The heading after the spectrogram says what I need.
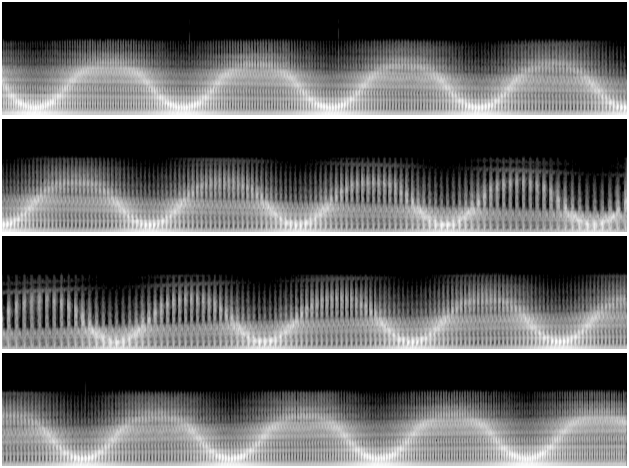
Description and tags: Bass Wah Loop Deep Low Pulse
